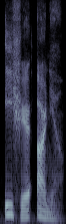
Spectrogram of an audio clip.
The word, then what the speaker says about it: 一石二鸟: For pronunciation, it's yi shi er niao.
